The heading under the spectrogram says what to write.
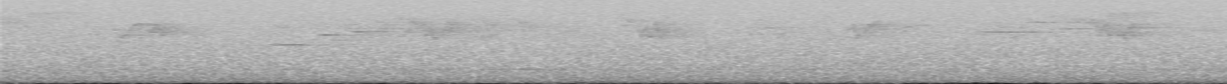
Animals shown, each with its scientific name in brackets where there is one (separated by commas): Hermit Thrush (Catharus guttatus), Red-eyed Vireo (Vireo olivaceus), Ovenbird (Seiurus aurocapilla), Black-throated Blue Warbler (Setophaga caerulescens)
